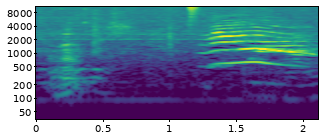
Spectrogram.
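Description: A peacock giving one drawn-out call whose pitch rises briefly and then falls, starting a little past halfway in.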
